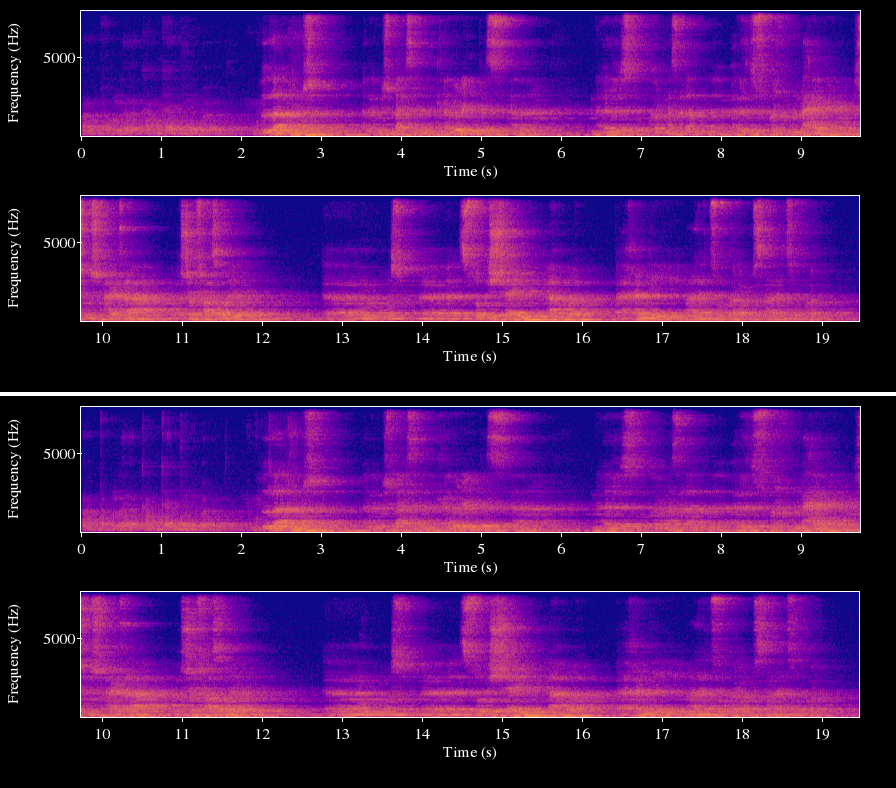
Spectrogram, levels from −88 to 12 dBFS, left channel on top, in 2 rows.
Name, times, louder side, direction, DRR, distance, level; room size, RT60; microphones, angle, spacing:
voice 1, 0.0-1.7 2.0-2.8 13.2-13.4, right 1 dB, 70° right, -3 dB, 0.5 m, -32 dB
voice 2, 2.2-2.9 3.5-6.0 6.3-11.9 12.7-18.9, equal, 45° left, -5 dB, 0.5 m, -25 dB
3.4 x 2.4 x 2.4 m, 2.6 s
head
